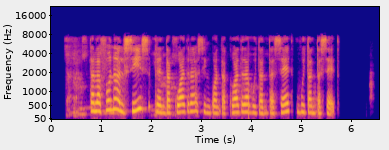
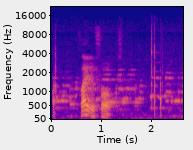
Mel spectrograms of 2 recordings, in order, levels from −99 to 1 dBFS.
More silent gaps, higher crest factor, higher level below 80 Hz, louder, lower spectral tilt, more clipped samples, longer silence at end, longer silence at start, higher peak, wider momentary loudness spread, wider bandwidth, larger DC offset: first, 5.78-6.36 s vs none; second, 16 dB vs 22 dB; first, -62 dBFS vs -72 dBFS; first, -17 LUFS vs -35 LUFS; second, -2 dB/octave vs -5.5 dB/octave; neither; first, 0.15 s vs 0 s; first, 0.3 s vs 0 s; first, -2 dBFS vs -14 dBFS; second, 8 LU vs 17 LU; second, 8 kHz vs 15 kHz; neither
